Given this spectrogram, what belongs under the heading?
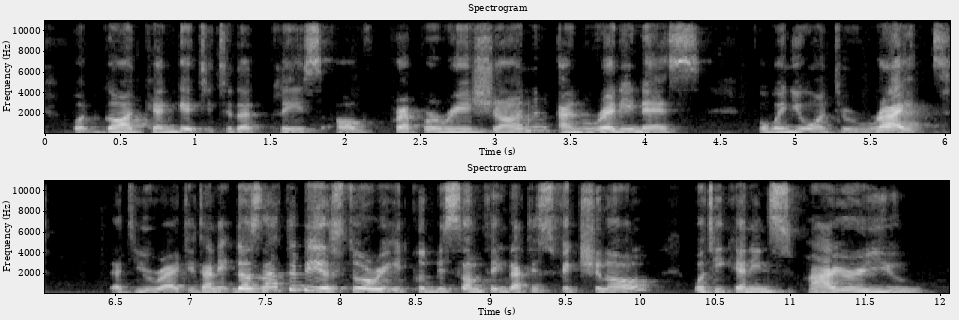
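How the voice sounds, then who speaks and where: A somewhat breathy woman's voice at medium pitch, moderate pace, with very wide pitch swings. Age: 60s. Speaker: author. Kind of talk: interview.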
